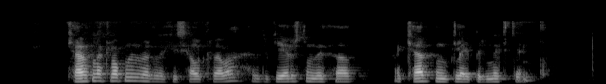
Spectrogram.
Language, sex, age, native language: Icelandic, male, 50-59, Icelandic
